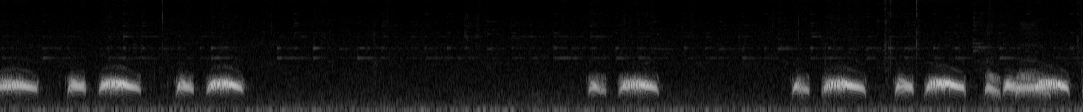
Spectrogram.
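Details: Zebra dove with a loud, bell-like voice and fine cooing style. It gives clustered bursts of mellow coos separated by a pause of several seconds, ending in a quicker series of four coos.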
